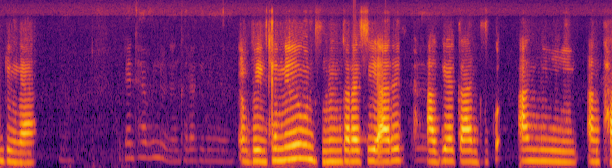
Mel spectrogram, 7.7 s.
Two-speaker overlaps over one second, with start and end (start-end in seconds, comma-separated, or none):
none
